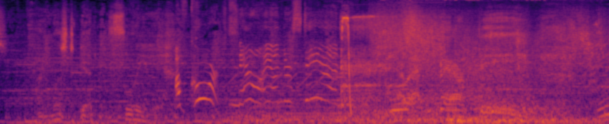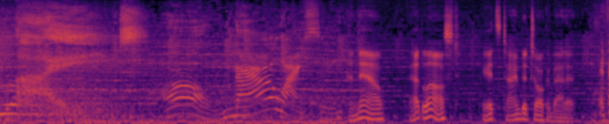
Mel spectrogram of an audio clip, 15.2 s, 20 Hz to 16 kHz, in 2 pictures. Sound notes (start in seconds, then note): 4.3 classic anime psshew-whoosh noise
